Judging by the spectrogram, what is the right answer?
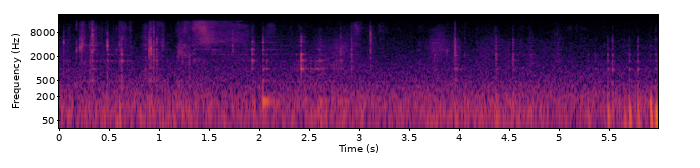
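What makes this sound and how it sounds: Bare fingertips and nails rub and tap the barrel of a solid black Baum composite wood baseball bat, then move to the knob end. Quiet, dry scratching and brushing runs throughout, broken by short, bright clicks and light taps that die away instantly over a soft low rumble.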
